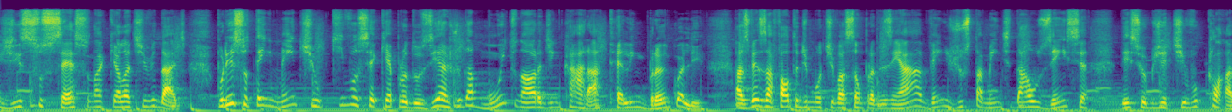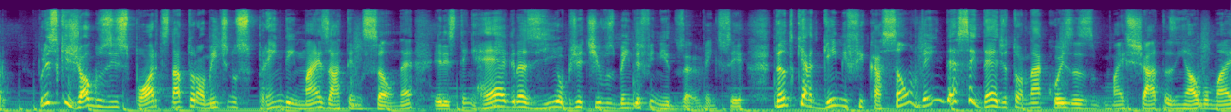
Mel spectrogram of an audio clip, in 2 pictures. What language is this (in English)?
Portuguese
